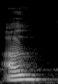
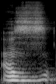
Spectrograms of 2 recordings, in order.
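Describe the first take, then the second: First: The consonant is a soft th between teeth. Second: The consonant sounds like a hissing s or z. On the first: The speaker calls it right. "बल्कि अज़, अज़, अज़ इस तरीक़े से पढ़ेंगे" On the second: The speaker calls it wrong. "अज़ नहीं पढ़ेंगे"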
